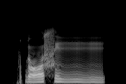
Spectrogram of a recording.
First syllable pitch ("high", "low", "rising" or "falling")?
rising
